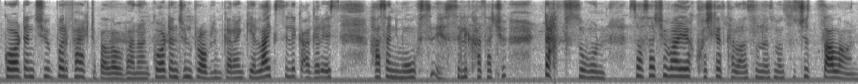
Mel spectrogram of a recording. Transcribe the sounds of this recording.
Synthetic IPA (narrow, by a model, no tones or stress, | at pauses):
koːʈɐnt͡ʃʰupɐɾfʰekʈpɐlɐʋbʱɐnaːnkɔːʈɐnt͡ʃʰunpɾɔːblimkɐɾaːnkilajksilikɐɡɐɾɐsʲ | hɐsanimowssilikʰhɐsaːt͡ʃʰu | ʈɐfʰsoːun | soɐsaːt͡ʃʰuʋaːjekʰoʃkʰɐt̪̚kʰɐlãːnsunɐsmɐnsut͡ʃʰut͡salaːn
